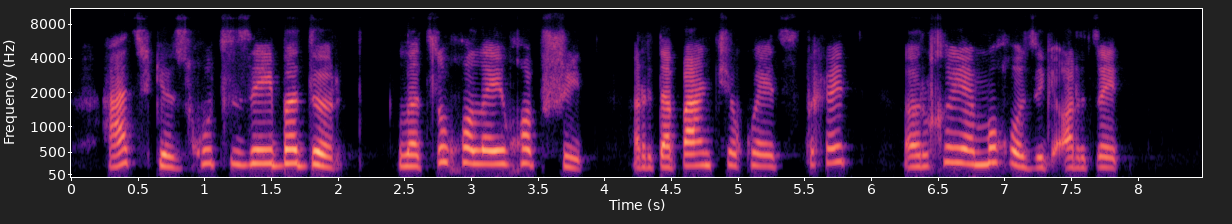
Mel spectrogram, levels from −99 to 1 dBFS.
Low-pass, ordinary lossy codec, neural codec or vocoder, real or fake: 7.2 kHz; Opus, 32 kbps; none; real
